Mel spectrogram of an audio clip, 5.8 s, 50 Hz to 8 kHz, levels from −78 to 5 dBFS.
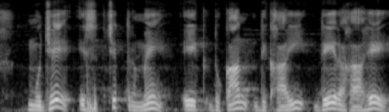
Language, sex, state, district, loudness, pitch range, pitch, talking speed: Hindi, male, Madhya Pradesh, Dhar, -19 LUFS, 110-150 Hz, 120 Hz, 105 wpm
